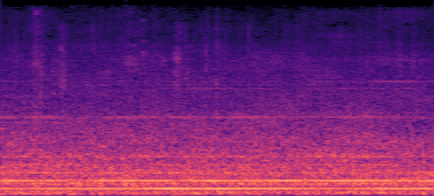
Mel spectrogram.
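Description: Passenger train at a station platform: a steady low hum over a constant rumble, unchanging throughout.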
